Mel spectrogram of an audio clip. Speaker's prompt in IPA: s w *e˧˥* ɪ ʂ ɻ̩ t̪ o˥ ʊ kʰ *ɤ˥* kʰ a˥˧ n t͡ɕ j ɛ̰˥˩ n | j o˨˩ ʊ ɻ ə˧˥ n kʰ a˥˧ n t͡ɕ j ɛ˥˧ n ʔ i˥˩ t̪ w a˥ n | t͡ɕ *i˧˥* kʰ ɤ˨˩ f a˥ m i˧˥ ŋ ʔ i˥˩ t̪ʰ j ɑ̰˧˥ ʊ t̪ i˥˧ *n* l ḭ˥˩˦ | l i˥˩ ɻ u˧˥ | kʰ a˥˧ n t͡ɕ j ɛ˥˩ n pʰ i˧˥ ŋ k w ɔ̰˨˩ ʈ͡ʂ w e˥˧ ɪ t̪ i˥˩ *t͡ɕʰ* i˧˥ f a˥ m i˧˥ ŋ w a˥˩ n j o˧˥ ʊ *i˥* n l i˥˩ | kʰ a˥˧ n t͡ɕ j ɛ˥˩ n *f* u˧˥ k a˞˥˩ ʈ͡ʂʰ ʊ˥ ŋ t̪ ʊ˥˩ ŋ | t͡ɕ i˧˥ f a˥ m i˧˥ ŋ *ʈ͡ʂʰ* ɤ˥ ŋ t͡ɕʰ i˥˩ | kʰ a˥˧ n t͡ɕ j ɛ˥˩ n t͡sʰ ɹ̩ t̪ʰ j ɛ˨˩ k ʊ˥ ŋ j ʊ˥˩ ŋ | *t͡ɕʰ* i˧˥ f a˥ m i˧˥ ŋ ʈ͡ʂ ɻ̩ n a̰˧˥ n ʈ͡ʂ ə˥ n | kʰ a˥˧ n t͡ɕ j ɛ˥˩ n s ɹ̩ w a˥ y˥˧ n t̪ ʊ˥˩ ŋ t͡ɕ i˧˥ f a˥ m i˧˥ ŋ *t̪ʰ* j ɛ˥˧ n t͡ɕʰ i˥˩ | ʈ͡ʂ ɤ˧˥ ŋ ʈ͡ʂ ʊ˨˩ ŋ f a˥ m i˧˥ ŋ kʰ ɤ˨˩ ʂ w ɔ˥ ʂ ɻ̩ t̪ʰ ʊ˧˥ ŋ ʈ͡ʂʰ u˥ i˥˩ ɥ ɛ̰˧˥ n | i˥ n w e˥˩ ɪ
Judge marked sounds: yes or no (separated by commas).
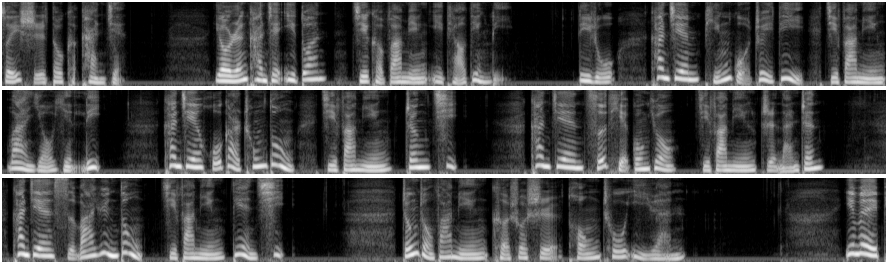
yes, no, yes, no, no, no, no, no, no, no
